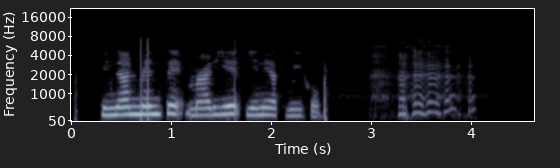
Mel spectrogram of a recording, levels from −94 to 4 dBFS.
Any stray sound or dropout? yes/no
yes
